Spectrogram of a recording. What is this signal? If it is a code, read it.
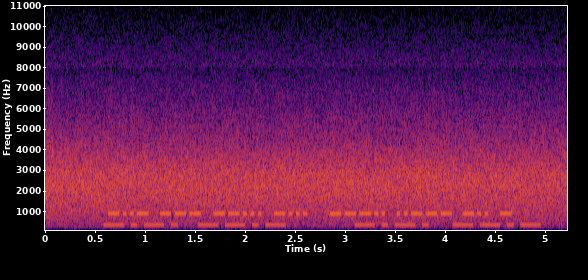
Morse code, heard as two keyed tones, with radio static. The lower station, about 18 wpm, 360 Hz: CQ CQ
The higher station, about 33 wpm, 910 Hz: XO7B 82DT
